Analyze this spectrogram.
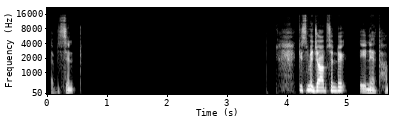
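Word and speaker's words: Agnatha: है एक है एथा यहां पे जो है जी साइलेंट रहता है एथा और दूसरा है नथो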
